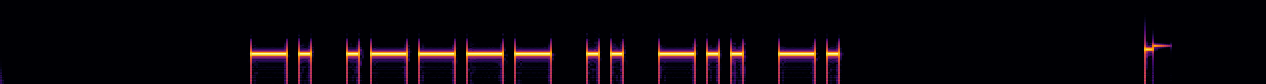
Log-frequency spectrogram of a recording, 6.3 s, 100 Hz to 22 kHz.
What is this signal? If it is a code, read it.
Morse code, heard as a keyed tone, about 20 wpm, 700 Hz. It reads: N1IDN
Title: NA SOTA Activator Callsigns 20wpm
